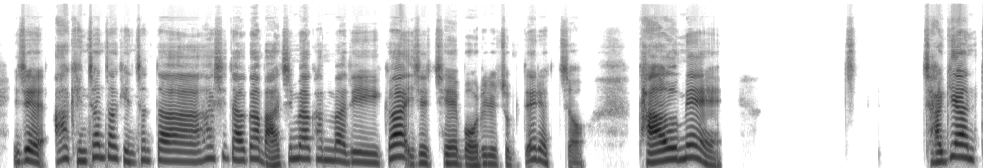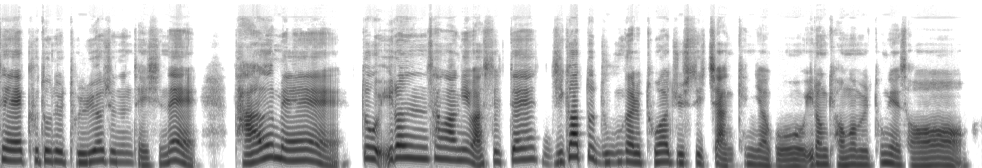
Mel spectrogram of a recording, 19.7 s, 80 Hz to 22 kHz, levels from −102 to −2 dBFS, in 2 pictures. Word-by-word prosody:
이제 190 -2 +3
아 240 +2 -1
괜찮다. 265 +6 -2
괜찮다. 205 -1 0
하시다가 245 -1 0
마지막 245 - 0
한마디가 205 - +3
이제 165 +2 -3
제 160 -1 -1
머리를 150 +3 0
좀 140 0 -8
때렸죠. 215 -8 -4 0.5
다음에 235 +8 +6 1.2
즈 - - -16 0.7
자기한테 225 +1 +4
그 210 - -10
돈을 205 -2 -2
돌려주는 185 0 -4
대신에 155 - -3 0.4
다음에 215 - 0 0.2
또 250 -2 0
이런 260 -1 0
상황이 230 -3 -1
왔을 160 +6 -2
때 230 +7 -3
네가 185 - +3
또 270 -3 -7
누군가를 180 +1 -3
도와줄 185 -2 -2
수 170 0 -7
있지 150 - -3
않겠냐고 115 -3 -4
이런 145 0 -2
경험을 140 0 -4
통해서. 130 -6 -3
190 Hz, 260 characters per minute, -24 LUFS, 155-230 Hz, 1.2 s, 다음에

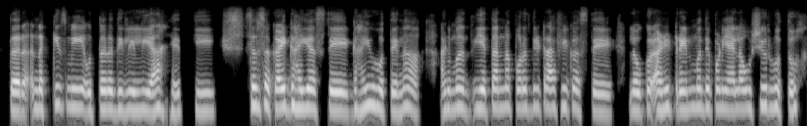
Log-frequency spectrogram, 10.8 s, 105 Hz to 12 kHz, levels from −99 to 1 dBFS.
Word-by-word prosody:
तर 185 -1 +6
नक्कीच 205 +3 -3
मी 215 -1 +2
उत्तरं 200 +2 +1
दिलेली 190 0 0
आहेत, 180 -2 -1 0.2
की 185 -1 -4 0.5
"सर, 230 - +6
सकाळी 215 -1 +5
घाई 210 -1 +2
असते, 190 -2 +3
घाई 200 +4 -3
होते 195 -5 0
ना 200 +1 -2 0.3
आणि 190 +3 -2
मग 205 -3 -1
येताना 210 +1 +1
परत 210 0 0
ती 215 - -4
ट्रॅफिक 215 0 -1
असते 190 -2 -3 0.4
लवकर 190 +1 0
आणि 195 +2 +4
ट्रेनमध्ये 210 +2 +1
पण 210 0 -2
यायला 200 0 0
उशीर 225 +2 -2
होतो." 200 -3 -2
200 Hz, 155 wpm, -22 LUFS, 190-215 Hz, 0.5 s, तर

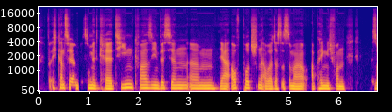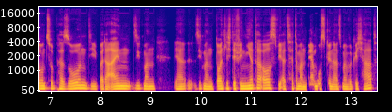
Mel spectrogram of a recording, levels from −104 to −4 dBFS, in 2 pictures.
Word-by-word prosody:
Vielleicht 145 -3 -9
kannst 155 -1 -1
du - - +1
ja 145 - -2
'n 140 - -1
bisschen 150 -9 -1
mit 130 -2 +2
Kreatin 135 +6 +1
quasi 150 -1 -1
'n 140 - +2
bisschen, 140 0 -1
ähm, 135 -1 0
ja, 120 -1 -1
aufputschen, 145 +2 -2
aber 120 -1 -1
das 115 0 -4
ist 120 +3 -6
immer 115 -2 +1
abhängig 125 +2 +1
von 115 -2 0 0.5
Person 125 -1 +2
zu 130 -1 -2
Person, 125 +3 +2
die 115 -3 -4
bei 110 -1 -4
der 110 -1 -1
einen 120 +1 +4
sieht 130 0 -6
man 115 -1 +2 0.3
ja, 110 0 -1 0.2
sieht 125 0 -10
man 110 -3 +1
deutlich 120 +1 +1
definierter 130 +3 +4
aus, 135 0 0
wie - - -3
als 110 - -5
hätte 120 -1 -2
man 110 -3 +3
mehr 110 +1 -5
Muskeln, 115 0 -1
als 105 0 -4
man 105 -1 +1
wirklich 110 0 -6
hat., 140 +4 -1
125 Hz, 200 wpm, -20 LUFS, 115-140 Hz, 0.5 s, einen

